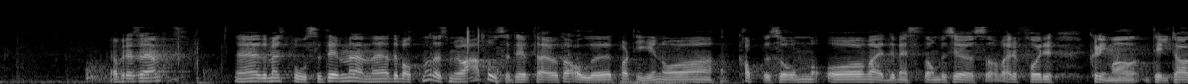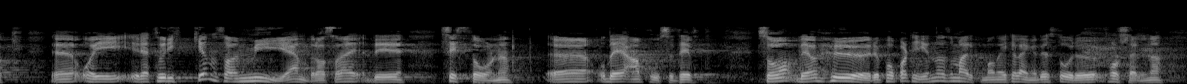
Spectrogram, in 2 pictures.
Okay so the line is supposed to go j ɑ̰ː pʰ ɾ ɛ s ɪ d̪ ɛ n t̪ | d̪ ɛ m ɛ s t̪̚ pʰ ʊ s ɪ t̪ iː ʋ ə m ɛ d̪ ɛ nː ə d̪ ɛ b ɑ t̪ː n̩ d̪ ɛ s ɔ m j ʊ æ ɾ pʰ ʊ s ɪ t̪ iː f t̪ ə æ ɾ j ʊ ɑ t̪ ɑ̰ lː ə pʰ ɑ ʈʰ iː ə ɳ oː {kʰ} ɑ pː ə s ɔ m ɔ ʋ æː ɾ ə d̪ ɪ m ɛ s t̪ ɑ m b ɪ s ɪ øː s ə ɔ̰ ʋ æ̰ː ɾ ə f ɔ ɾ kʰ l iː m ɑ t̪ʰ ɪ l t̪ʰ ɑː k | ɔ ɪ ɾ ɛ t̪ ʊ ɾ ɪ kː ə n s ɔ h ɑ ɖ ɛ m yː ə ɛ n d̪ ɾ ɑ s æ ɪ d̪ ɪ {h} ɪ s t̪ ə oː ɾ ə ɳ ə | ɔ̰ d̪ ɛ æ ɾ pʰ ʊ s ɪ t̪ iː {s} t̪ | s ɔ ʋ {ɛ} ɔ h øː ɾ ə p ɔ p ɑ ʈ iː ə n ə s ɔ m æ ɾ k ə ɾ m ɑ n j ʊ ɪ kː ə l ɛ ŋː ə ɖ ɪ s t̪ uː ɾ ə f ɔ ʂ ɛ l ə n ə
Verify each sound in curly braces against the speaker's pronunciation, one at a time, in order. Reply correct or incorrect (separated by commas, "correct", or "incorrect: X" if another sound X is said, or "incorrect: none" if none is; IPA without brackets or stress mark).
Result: correct, incorrect: s, incorrect: f, correct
